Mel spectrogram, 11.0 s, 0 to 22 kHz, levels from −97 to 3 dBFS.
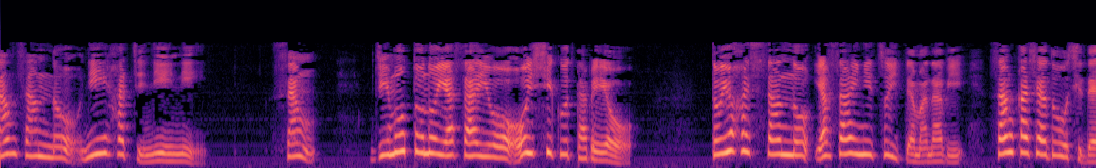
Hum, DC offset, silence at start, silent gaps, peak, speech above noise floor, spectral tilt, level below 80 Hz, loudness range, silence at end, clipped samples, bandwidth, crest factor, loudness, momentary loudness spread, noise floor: none; under 0.1%; 0 s; none; -6 dBFS; 44 dB; -4 dB/octave; -72 dBFS; 5 LU; 0 s; under 0.1%; 8 kHz; 18 dB; -22 LUFS; 11 LU; -66 dBFS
